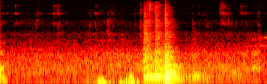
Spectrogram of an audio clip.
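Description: Sheet-metal pump control box being set down on a shelf: a couple of soft knocks, then a brief metallic rattle about a second in.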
